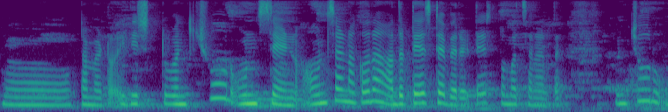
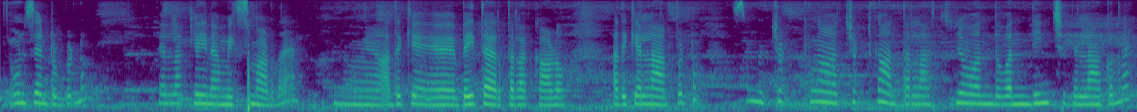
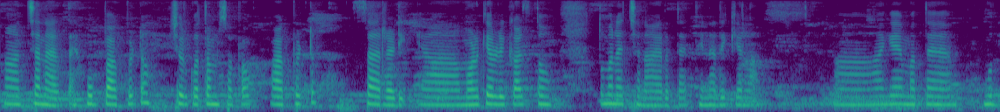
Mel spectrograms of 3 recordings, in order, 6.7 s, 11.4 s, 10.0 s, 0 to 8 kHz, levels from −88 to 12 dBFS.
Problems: background sounds at intervals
